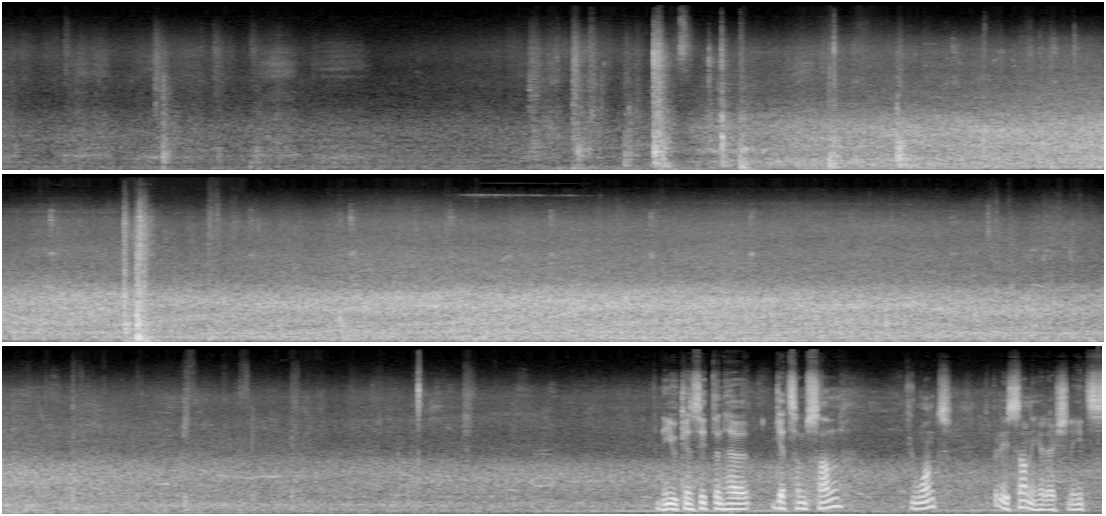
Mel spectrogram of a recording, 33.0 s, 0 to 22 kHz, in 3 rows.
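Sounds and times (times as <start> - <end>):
rushing outdoor background noise: 4.7 - 33.0
door opening: 6.3 - 10.9, 11.5 - 13.5.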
